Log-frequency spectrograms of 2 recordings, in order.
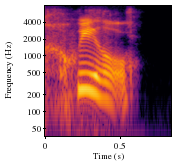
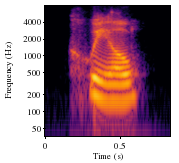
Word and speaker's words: hwyl: Did you know that there's a word in Welsh called chwil, which is spelled H-W-Y-L, chwil.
